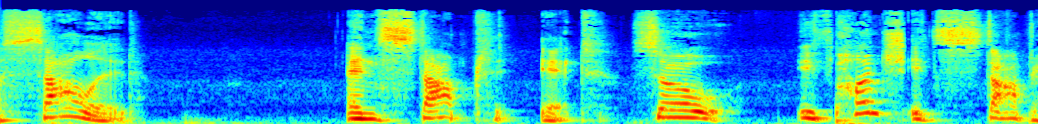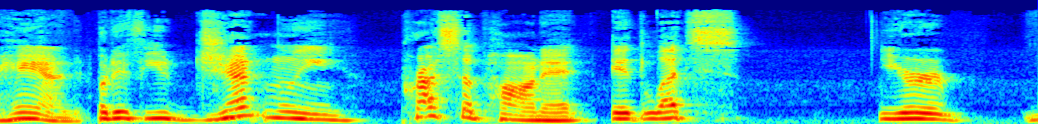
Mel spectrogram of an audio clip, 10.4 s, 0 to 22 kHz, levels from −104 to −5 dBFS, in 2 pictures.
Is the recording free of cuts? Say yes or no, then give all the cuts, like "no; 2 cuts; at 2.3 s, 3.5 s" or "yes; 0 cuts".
no; 7 cuts; at 3.1 s, 4.2 s, 4.5 s, 5.2 s, 5.6 s, 7.1 s, 8.2 s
